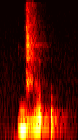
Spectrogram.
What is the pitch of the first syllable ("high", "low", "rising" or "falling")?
high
